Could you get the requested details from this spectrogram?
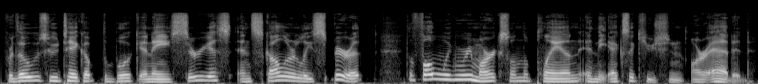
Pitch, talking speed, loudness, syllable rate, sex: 155 Hz, 190 wpm, -17 LUFS, 5.3 syllables/s, male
